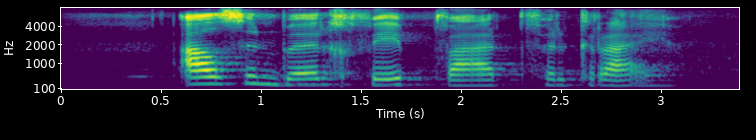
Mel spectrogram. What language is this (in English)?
Afrikaans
